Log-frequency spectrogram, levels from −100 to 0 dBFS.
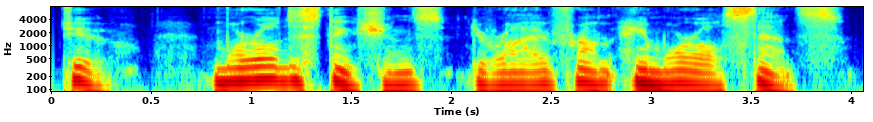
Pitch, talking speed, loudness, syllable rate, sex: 130 Hz, 120 wpm, -17 LUFS, 4.6 syllables/s, male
